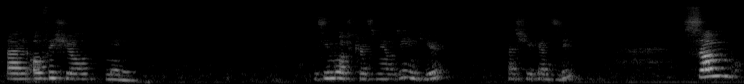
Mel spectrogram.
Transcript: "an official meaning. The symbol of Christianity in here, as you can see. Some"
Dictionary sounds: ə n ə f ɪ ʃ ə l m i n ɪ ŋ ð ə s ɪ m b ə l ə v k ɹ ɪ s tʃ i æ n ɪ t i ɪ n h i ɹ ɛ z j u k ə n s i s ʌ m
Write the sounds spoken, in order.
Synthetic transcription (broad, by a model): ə n ə f ɪ ʃ ə l m i n ɪ ŋ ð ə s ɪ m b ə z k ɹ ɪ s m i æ l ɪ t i ɪ n h i ɹ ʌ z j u k ə n s i s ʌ m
